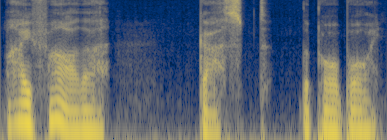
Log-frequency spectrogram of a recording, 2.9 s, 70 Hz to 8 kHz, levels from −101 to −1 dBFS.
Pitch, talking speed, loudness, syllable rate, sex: 100 Hz, 125 wpm, -20 LUFS, 4.2 syllables/s, male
